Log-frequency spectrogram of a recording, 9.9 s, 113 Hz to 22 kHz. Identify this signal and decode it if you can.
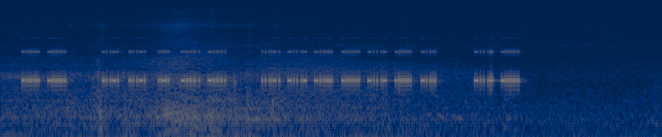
Hellschreiber (Feld-Hell, 122.5 baud), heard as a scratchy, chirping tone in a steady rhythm, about 1000 Hz, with the noise of a residential street. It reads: QB 44IFP JMRCM6K MB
